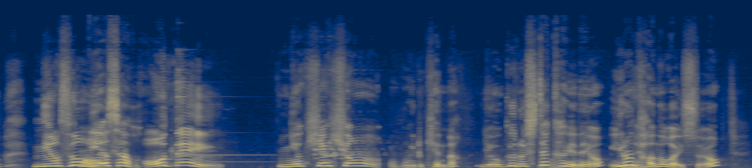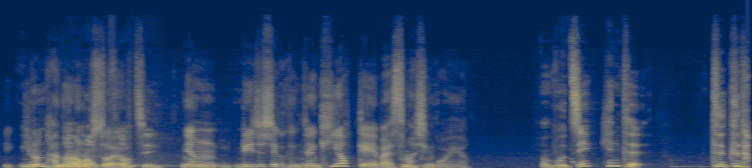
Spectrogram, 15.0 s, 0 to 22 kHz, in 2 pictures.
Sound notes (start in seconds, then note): 3.1 A flood of alien languages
